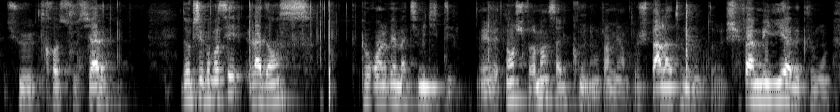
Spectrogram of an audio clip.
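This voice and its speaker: A man's voice: mid-range voice, quick pace, noisy background. A man in his late thirties chatting on an improvised livestream, very talkative, jumping between topics, teasing his viewers and joking about himself. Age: 30s. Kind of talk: casual improvised livestream chat. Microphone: microphone.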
